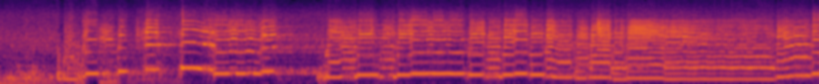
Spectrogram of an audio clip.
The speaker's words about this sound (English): The woman tone is produced by using either the bass pickup or the lead pickup, but with all the bass off.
